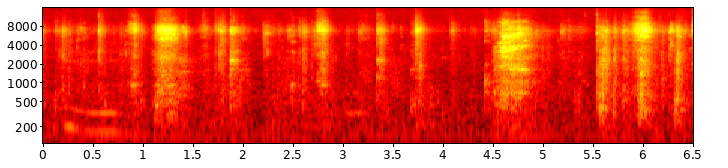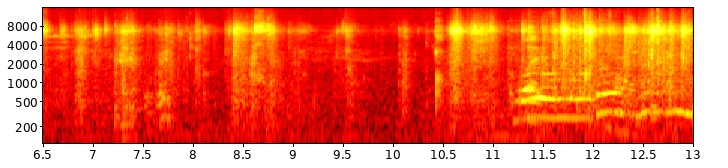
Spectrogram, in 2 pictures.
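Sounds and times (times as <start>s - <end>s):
chewing and crunching snacks: 0.0s - 13.0s.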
